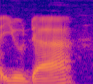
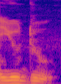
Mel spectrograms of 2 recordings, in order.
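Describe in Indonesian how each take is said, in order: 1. Nama itu berakhir dengan vokal 'a'. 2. Nama itu berakhir dengan vokal 'u'. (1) "tetapi dibaca yuda" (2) "harusnya yudu"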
